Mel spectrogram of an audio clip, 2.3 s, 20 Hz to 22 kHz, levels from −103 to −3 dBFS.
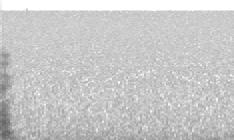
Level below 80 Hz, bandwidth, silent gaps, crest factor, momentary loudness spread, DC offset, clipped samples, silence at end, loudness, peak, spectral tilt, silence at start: -68 dBFS; 16 kHz; none; 28 dB; 1 LU; under 0.1%; under 0.1%; 0 s; -55 LUFS; -26 dBFS; -4 dB/octave; 0 s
